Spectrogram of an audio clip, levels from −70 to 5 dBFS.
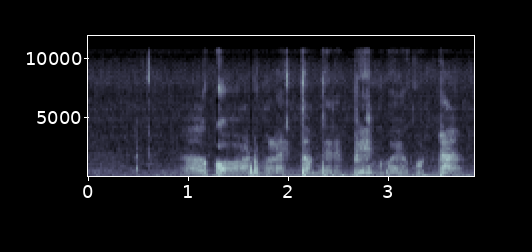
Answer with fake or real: fake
